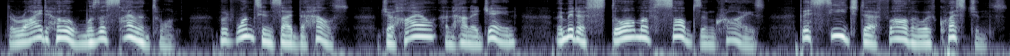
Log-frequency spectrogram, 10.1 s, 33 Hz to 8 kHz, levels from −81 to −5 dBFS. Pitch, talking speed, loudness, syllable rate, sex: 150 Hz, 165 wpm, -20 LUFS, 4.8 syllables/s, male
